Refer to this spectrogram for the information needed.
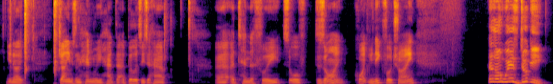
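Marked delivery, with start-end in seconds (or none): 9.7-10.8 loud, high, clumsy put-on Scottish accent. Discussing train designs, the speaker tries a line in a bad Scottish accent. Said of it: "I can't do a good a good Scottish accent".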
